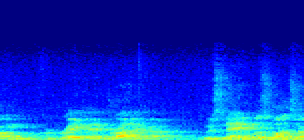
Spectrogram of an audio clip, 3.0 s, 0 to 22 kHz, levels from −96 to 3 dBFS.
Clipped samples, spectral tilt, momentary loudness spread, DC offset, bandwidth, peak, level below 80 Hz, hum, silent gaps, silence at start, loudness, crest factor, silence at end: under 0.1%; -5.5 dB/octave; 10 LU; under 0.1%; 14.5 kHz; -20 dBFS; -78 dBFS; none; none; 0 s; -37 LUFS; 16 dB; 0 s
